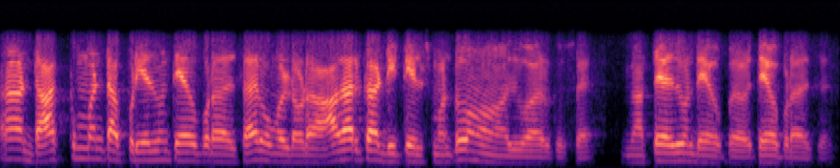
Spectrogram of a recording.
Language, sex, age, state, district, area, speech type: Tamil, male, 18-30, Tamil Nadu, Pudukkottai, rural, conversation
